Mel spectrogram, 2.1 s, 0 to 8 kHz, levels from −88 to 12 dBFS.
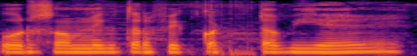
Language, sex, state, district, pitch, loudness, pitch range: Hindi, male, Uttar Pradesh, Shamli, 150 Hz, -17 LUFS, 150-155 Hz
